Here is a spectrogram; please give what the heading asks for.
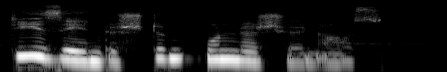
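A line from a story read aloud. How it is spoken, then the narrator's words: Calling out. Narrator (German): rief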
